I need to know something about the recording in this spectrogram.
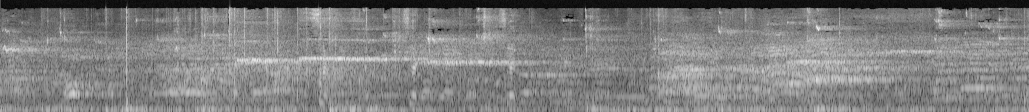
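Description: Volleyball being played in a large sports hall: two sharp ball hits about a second in, and the ball thudding on the wooden floor, over players' voices calling and shouting across the court.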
